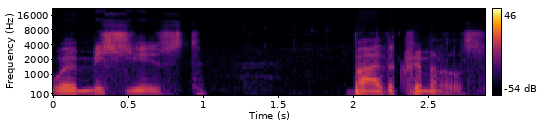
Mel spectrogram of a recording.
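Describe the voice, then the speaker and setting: A man talks at a very slow pace with a Danish accent. The sound is dry and close, with no echo. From Denmark. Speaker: IT security speaker. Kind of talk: webinar presentation. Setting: online webinar.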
